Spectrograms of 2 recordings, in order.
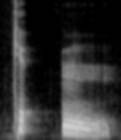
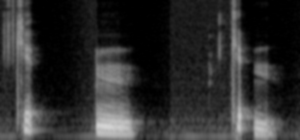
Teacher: You do the stop T, kit. You don't release, and then you fall to an N, kitten. When you make the stop T, the tongue is up, almost in the N position, so you don't have to change much.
